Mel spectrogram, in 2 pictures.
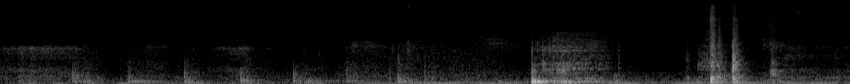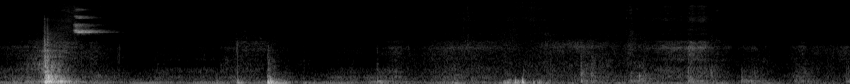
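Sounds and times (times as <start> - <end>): door opening and shutting: 8.8 - 9.7, 10.8 - 11.6
high squeak: 9.2 - 9.7.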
